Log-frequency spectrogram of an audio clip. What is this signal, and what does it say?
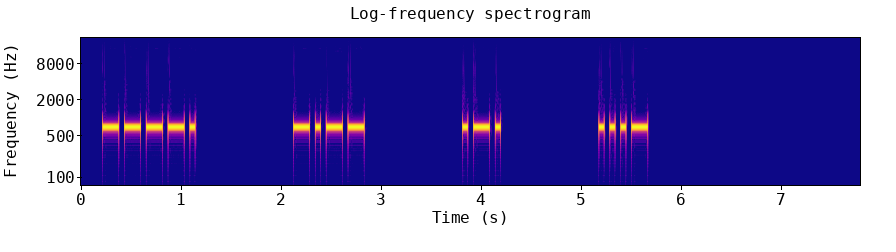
Morse code, heard as a keyed tone, about 22 wpm, spaced as for 8 wpm, 700 Hz. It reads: 9YRV
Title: USA Call Signs - 6 Characters - 6x Character Spacing - 22wpm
